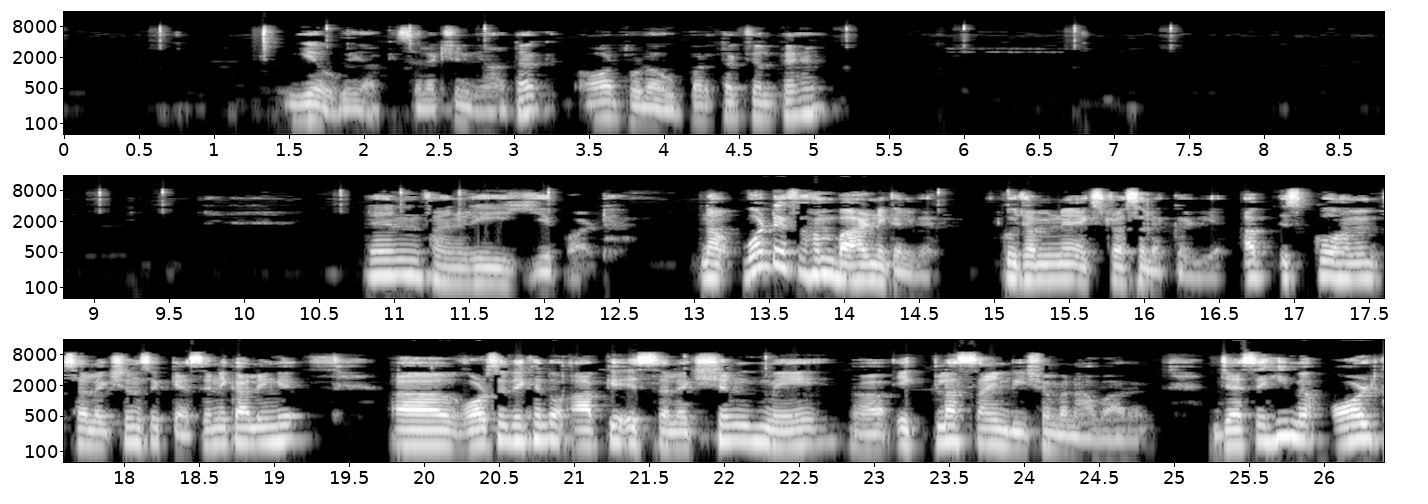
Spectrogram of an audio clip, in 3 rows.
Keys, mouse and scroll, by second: 0.0 click, 0.2 space, 1.6 click, 2.0 space, 2.7-5.7 drag, 5.7 space, 5.9 click, 6.3 space, 7.2-9.2 drag, 9.1 space, 9.3 click, 9.6 space, 10.9 click, 11.0 space, 11.9-16.0 drag, 16.0-16.3 alt+scroll down 1, 19.8 alt+scroll up 1, 21.4 space, 21.6 click, 21.9 space.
